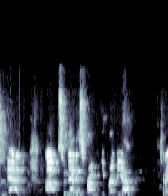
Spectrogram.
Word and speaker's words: eBrevia: So Ned is from eBrevia.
